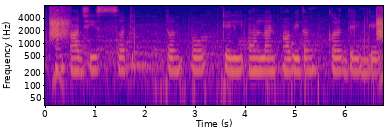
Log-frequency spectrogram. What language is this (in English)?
Magahi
